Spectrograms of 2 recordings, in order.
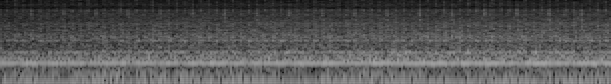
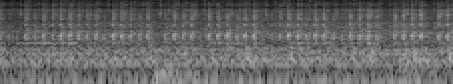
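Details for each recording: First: Kia Sorento petrol engine at idle with water poured on the belts: steady even idle, no belt noise; previously wet belts caused noise and battery light. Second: Kia Sorento idling with water poured on the accessory belts: rapid, harsh chirping squeal as the wet belt slips; owner reports noise and battery light whenever driving in rain.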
